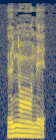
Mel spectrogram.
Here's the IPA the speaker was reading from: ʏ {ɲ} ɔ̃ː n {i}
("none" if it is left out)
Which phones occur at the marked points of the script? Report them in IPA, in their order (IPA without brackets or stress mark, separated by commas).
ɲ, e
